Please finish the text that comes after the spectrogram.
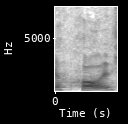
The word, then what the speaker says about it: hole: In the word hole, H is not silent. We are pronouncing it.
